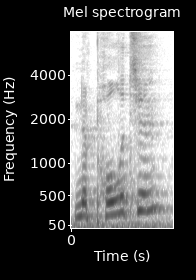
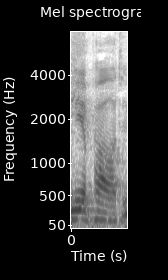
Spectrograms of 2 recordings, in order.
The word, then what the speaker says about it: Neapolitan: Oh my god, the Napolitan. Is that how you pronounce it? Neapolitan, yes. Neapolitan.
